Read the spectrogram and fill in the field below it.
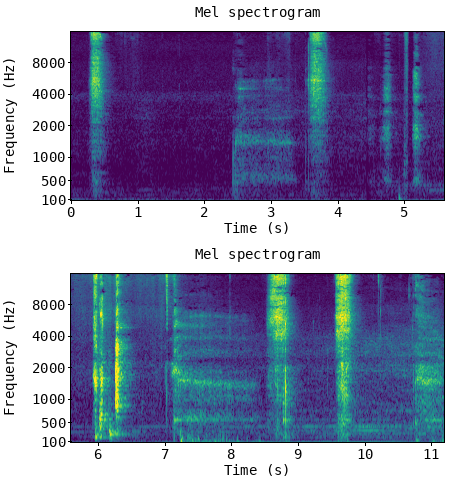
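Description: Several short, muffled bursts with held breaths between, in a quiet room: stifled sneezes held back to stay quiet.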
